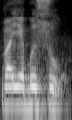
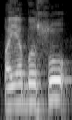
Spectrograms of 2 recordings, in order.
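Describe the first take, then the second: First: The s sound is plain, light and clear. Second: The s sound is emphatic, heavy and dark. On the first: The speaker calls it right. "ഇങ്ങനെയാണ് ഓതേണ്ടത്" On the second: The speaker calls it wrong. "സ്വാദല്ല"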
